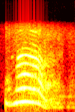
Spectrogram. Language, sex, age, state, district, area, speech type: Odia, female, 45-60, Odisha, Sambalpur, rural, conversation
